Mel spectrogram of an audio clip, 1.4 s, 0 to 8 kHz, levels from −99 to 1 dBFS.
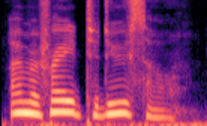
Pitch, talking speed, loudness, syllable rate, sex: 190 Hz, 260 wpm, -14 LUFS, 6.4 syllables/s, female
